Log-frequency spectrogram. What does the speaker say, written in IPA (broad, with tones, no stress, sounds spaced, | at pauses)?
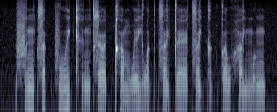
f ɪ˥ ŋ t͡s ɐ˥ k̚ f uː˥ j kʰ ɪ˨˥ ŋ t͡s œː˨ t̚ kʰ ɐ˨ m w e˧ j w ɐ˥ k̚ t͡s ɐ˨ j t̪ ɛː˨ t͡s ɐ˨ j k ɐ˨ k̚ t̪ ɐ˧ w h ɐ˨˧ j m ʊ˥ ŋ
